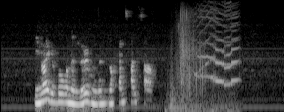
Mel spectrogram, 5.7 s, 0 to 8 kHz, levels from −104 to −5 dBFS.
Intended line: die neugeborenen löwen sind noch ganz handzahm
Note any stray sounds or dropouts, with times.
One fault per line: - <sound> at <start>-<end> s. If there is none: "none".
- squeak at 3.3-4.9 s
